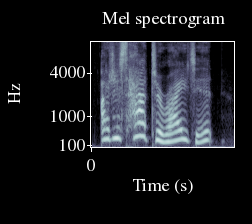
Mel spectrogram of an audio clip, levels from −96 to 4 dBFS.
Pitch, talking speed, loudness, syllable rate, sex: 285 Hz, 250 wpm, -16 LUFS, 6.5 syllables/s, female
